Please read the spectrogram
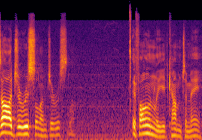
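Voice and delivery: put-on heavy-hearted sigh. Acting out words spoken on the mountainside; retelling with a heavy sigh. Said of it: "with a heavy heart and a sigh in his voice says".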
